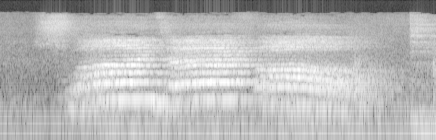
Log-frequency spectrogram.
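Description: Choir singing a short unaccompanied phrase: after a brief hush the voices come in about half a second in, hold a smooth, close-harmony line for about three seconds, and fade just before the end.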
